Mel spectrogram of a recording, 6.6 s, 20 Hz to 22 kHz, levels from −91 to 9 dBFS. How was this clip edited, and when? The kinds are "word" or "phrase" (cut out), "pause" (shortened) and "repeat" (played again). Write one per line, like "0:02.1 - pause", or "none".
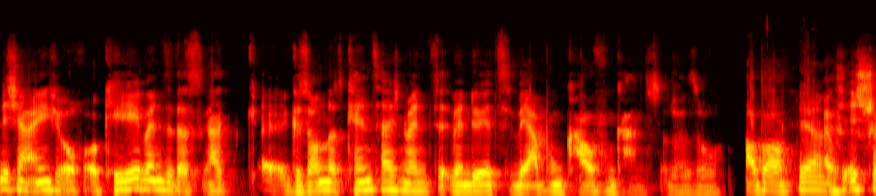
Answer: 0:05.5 - pause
